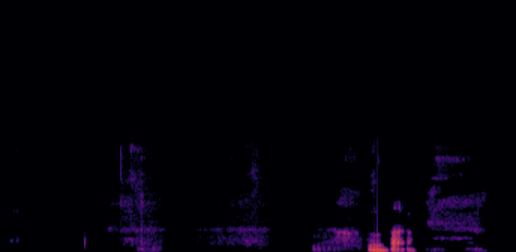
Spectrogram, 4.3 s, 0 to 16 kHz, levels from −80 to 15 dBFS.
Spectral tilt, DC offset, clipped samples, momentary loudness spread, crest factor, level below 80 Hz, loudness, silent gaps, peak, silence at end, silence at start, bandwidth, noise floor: -7 dB/octave; under 0.1%; under 0.1%; 27 LU; 28 dB; -66 dBFS; -36 LUFS; 2.30-2.60 s, 3.49-3.55 s; -12 dBFS; 0.3 s; 1.1 s; 7.4 kHz; -63 dBFS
